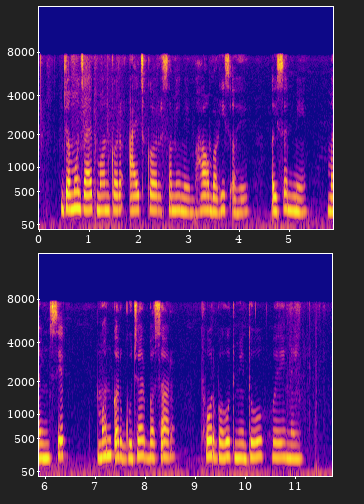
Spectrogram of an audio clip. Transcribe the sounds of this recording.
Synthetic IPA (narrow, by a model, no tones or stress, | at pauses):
d͡ʒəmod͡ʒajt̪mənkəɾajd͡ʒkəɾsəməmebʱawbəɽ̤isəɦe | əɪsənme | məɪnsek | mənkəɾɡud͡ʒəɾbəsəɾ | t̪ʰoɾbəɦut̪med̪ohoenəj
